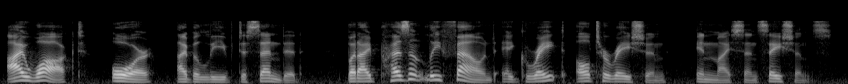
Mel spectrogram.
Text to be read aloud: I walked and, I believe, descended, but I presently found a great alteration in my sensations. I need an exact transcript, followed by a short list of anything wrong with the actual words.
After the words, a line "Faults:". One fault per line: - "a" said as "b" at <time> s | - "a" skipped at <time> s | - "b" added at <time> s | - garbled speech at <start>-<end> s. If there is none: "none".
I walked or, I believe, descended, but I presently found a great alteration in my sensations.
Faults:
- "and" said as "or" at 1.1 s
